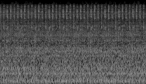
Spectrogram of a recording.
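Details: Aging Kia All New Picanto idling after replacing the alternator with a MIRE unit for low charging, new battery; charging now reads about 14 V. Steady, even idle with smooth hiss, no belt squeal or chirp: normal idle.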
